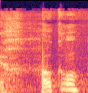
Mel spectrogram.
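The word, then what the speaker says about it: Hochul: of how mayor Eric Adams and Governor Kathy hokel oh yes yes you pronounced it right I take it you're a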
